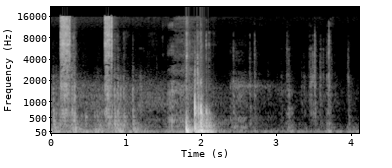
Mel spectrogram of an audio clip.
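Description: Hands and a 10 mm socket working a car battery's terminal clamp loose. A few short scrapes in the first second, then one heavy thump about two seconds in.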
